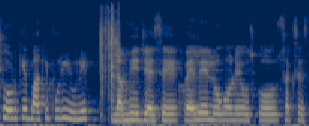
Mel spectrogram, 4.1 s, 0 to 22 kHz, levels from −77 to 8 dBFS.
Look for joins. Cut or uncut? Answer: cut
